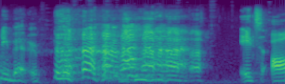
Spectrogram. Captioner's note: laughing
